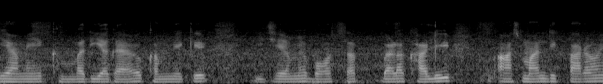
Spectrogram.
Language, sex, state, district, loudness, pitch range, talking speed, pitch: Hindi, male, Bihar, Sitamarhi, -29 LUFS, 125-135 Hz, 210 wpm, 130 Hz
